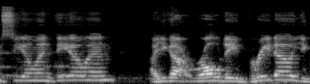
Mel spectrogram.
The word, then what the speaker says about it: Condon: Charlie Condon, I believe is how you say his last name, Condon.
